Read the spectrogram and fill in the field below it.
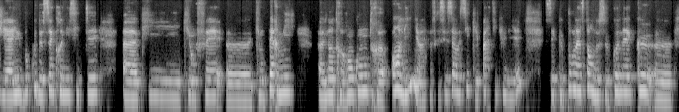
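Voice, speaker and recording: A woman's voice: mid-range voice, fairly even intonation, a little slow, warm tone. A woman therapist talking casually on a video call, hesitant and full of filler sounds. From France. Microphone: video call microphone.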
